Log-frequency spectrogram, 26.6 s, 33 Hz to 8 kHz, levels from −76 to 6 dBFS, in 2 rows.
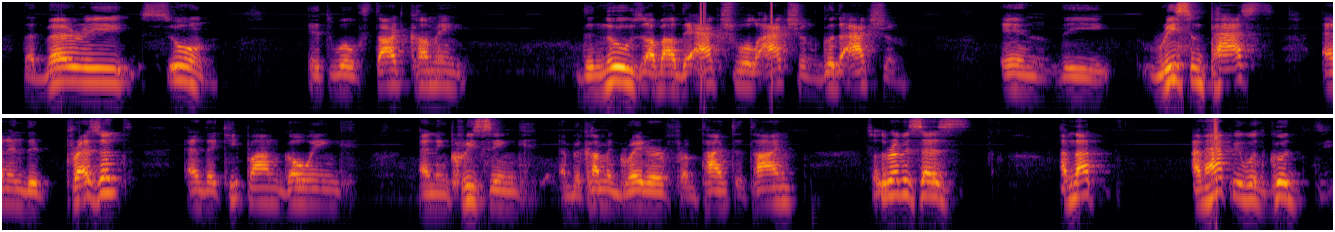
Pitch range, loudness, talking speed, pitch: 115-165 Hz, -19 LUFS, 105 wpm, 130 Hz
